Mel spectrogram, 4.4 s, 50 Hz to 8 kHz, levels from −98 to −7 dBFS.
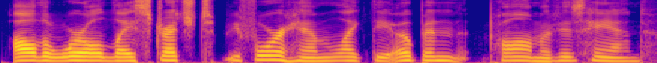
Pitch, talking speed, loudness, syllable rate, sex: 170 Hz, 190 wpm, -18 LUFS, 4.5 syllables/s, female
